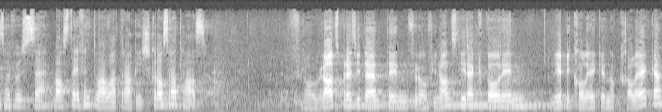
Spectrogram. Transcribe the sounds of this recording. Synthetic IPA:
ɑsmɪɾvʏsːəvɑːsd̥əɾɛvɛntuɑːlɑːt̪ɾɑːɡɪʃɡ̥ɾoːsɾɑːthɑ̰ːs | fɾawɾɑːtspɾɛsidɛntɪnfɾaʊfinɑnt͡sd̥iɾɛktoːɾɪnliːəbikʰɔleːɡ̥ənʊnkʰɔleːɡ̥ə

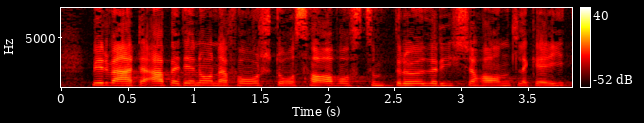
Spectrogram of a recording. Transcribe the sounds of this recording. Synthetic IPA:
mɪːɾvæːɾdəʔæbədɛnonəfoːɾʃtoːshɑːvoːst͡sʊmt̪ɾœːləɾiʃəɦɑnd̪ləɡ̥ɛɪt

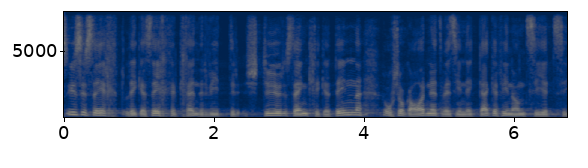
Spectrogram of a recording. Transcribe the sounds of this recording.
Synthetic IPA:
sysəɾsɪχtlɪɡəsɪχːəɾkʰɛnəɾʋit̪əɾʃtyːɾsɛŋkχɪɡəd̥ɪnːə | oʃoɡɑːɾnɪdʋɛsinɪt̚ɡ̥æɡəfinɑnt͡siəɾtsi

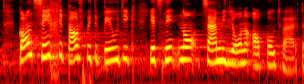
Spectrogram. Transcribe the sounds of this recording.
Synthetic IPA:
ɡ̥ɑnt͡ssɪχəɾdɑrfb̥ɪd̥əɾb̥ɪldiɡ | jɛt͡stnɪdnɔt͡sæːmiljoːnəʔɑp̚b̥ɔwtvæ̰ːrd̥ə

